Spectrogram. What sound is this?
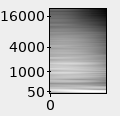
Instrument samples > Percussion
Classic Crispy Kick 1-Punch-G#
Punch, powerkick, powerful, Distorted, Crispy, Kick, brazilianfunk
